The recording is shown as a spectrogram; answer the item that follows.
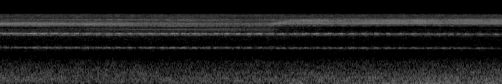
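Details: Dusk chorus of evening cicadas: an unbroken shrill whine high in pitch, layered with steady thinner tones, the top band brightening partway through, set against a faint low background hum.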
